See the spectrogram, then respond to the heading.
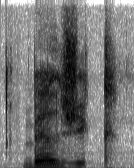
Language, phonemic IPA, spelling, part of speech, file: French, /bɛl.ʒik/, belgique, adjective, Fr-belgique.ogg
- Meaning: Belgian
